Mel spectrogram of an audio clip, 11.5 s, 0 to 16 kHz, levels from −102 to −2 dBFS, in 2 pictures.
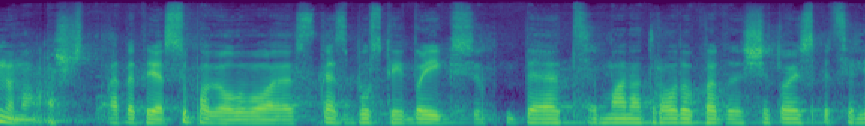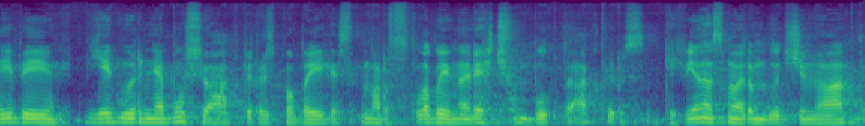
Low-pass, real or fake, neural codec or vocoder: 14.4 kHz; fake; codec, 44.1 kHz, 3.4 kbps, Pupu-Codec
